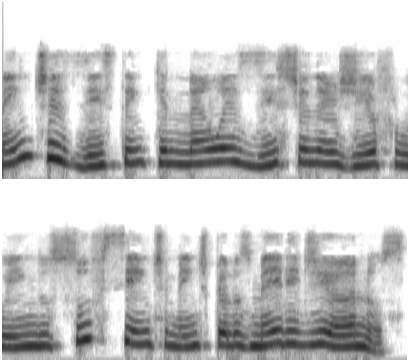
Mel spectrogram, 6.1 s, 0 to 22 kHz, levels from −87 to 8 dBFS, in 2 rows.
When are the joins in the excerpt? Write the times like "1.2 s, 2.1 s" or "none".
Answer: 1.2 s

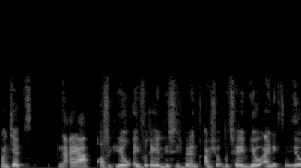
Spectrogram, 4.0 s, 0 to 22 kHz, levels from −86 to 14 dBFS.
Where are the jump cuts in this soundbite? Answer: 1.2 s

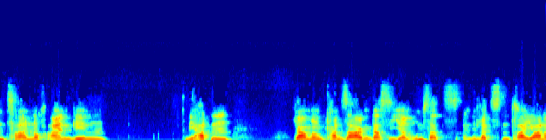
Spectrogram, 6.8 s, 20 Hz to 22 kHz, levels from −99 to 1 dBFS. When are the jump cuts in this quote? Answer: 5.8 s

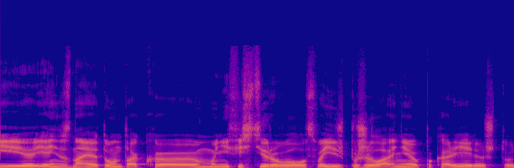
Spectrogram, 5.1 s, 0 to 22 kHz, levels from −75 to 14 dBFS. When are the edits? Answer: none

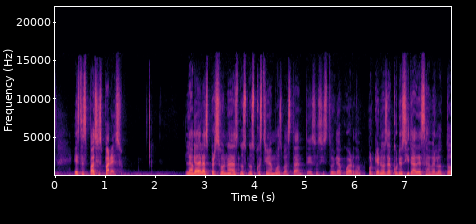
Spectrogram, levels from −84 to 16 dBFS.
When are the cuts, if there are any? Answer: 2.8 s, 3.9 s, 5.6 s, 6.2 s

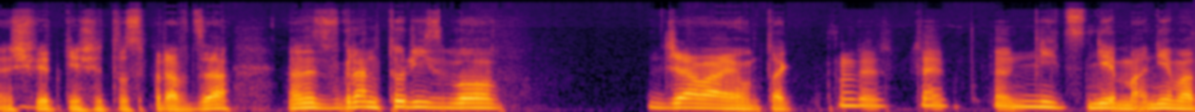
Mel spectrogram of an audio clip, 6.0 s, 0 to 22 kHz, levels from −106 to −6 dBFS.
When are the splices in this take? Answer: none

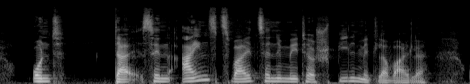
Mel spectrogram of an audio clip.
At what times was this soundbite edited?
2.2 s

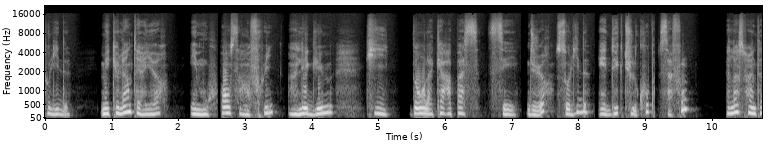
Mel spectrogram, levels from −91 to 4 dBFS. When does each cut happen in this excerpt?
2.6 s, 5.3 s, 7.1 s, 8.2 s, 9.1 s

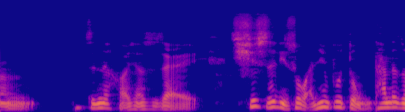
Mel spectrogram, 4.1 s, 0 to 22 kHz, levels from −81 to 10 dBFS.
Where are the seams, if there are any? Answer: 2.1 s

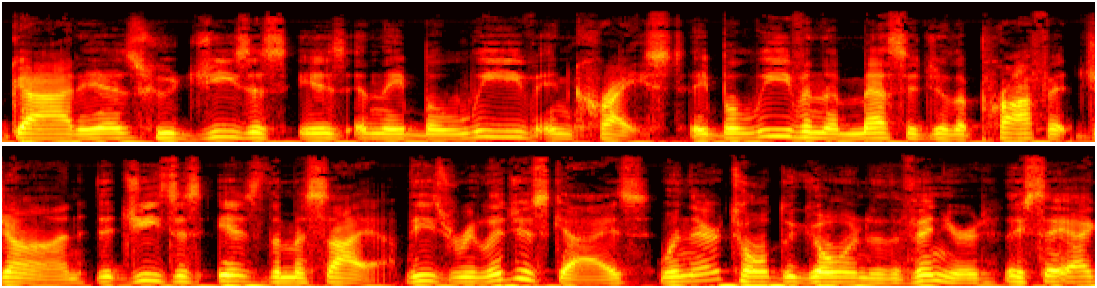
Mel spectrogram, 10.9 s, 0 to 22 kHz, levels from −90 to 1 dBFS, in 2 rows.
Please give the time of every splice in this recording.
none

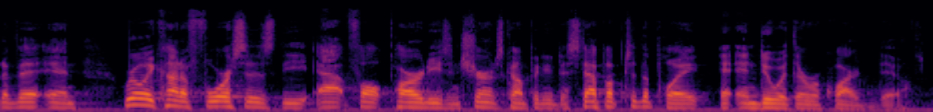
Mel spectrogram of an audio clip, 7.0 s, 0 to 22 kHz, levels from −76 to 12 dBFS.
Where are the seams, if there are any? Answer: 5.3 s

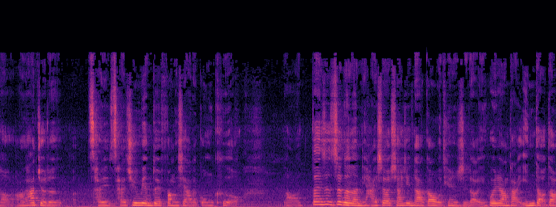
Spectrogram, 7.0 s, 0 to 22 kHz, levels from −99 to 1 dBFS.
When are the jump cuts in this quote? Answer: none

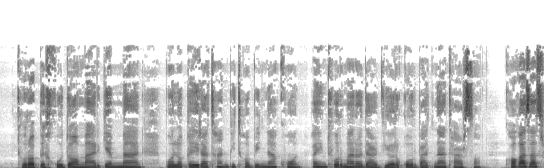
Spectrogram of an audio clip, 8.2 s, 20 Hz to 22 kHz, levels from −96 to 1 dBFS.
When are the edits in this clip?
4.6 s

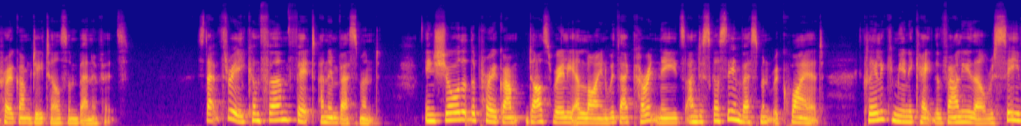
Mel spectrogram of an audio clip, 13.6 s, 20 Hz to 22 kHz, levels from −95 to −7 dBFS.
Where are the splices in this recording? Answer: none

